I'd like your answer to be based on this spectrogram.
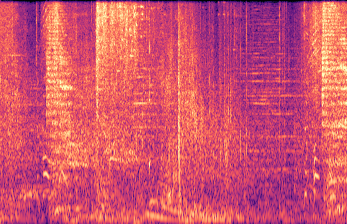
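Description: Spell impacts in the Hogwarts Legacy video game, a dense, loud barrage of booming blasts, crashes and shattering hits in quick succession, with voiced spell incantations over the combat.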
